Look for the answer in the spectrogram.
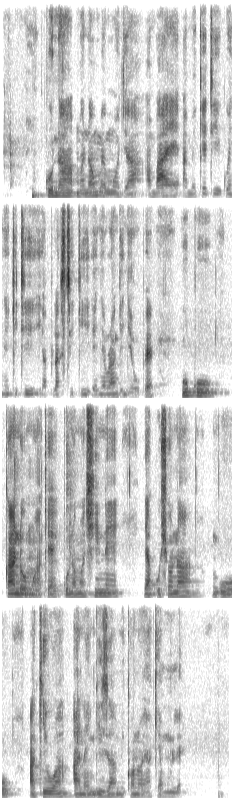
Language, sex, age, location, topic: Swahili, male, 25-35, Kisii, health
